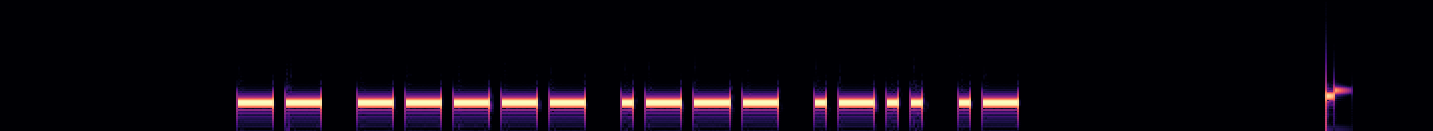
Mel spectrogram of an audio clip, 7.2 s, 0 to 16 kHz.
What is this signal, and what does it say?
Morse code, heard as a keyed tone, about 20 wpm, 700 Hz. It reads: M0JLA
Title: 2023 SOTA Activator Call Signs - 20wpm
